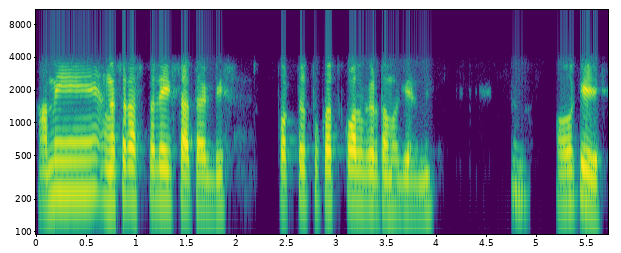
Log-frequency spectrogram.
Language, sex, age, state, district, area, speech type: Goan Konkani, male, 45-60, Goa, Ponda, rural, conversation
